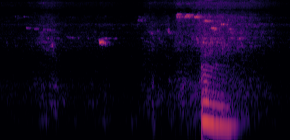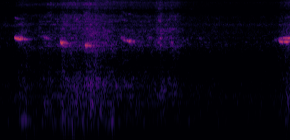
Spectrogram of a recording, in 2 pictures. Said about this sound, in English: Hear the birds.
